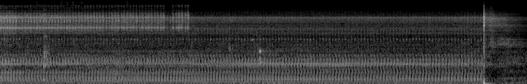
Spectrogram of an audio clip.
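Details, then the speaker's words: Electric pneumatic pump for active headrest and vacuum system, steady high-pitched motor hum for nearly five seconds, then a sharp click as the pressure switch cuts motor current and it fades; normal pump cut-off at pressure. "Il a un interrupteur qui coupe le courant du moteur électrique."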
